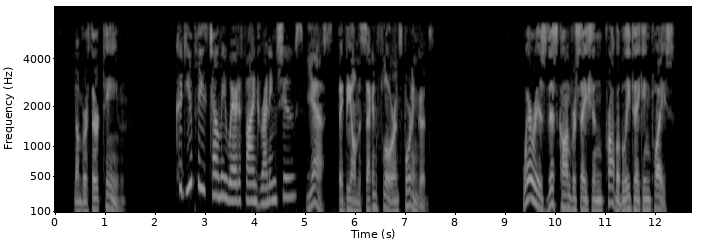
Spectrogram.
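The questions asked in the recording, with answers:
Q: Where is this conversation probably taking place?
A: In a department store.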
